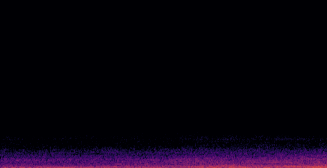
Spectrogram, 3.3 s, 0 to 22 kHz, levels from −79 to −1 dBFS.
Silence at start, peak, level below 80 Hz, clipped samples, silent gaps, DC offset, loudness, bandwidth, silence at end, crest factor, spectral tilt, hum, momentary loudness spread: 0 s; -28 dBFS; -52 dBFS; under 0.1%; none; under 0.1%; -45 LUFS; 16 kHz; 0 s; 14 dB; -8 dB/octave; none; 5 LU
